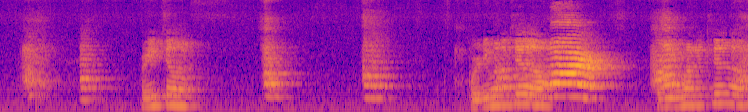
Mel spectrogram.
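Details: Fussy infant being burped: short whimpering cries building into a louder wail in a quiet room.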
